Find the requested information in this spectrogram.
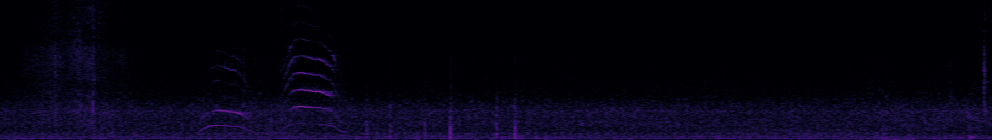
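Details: Cat, possibly young, uttering two thin, high meows in quick succession, the second with a sharp upward then falling arc, then quiet room noise with a few clicks.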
